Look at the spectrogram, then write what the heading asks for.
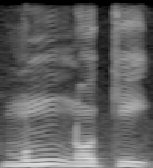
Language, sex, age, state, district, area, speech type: Tamil, male, 18-30, Tamil Nadu, Cuddalore, rural, read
